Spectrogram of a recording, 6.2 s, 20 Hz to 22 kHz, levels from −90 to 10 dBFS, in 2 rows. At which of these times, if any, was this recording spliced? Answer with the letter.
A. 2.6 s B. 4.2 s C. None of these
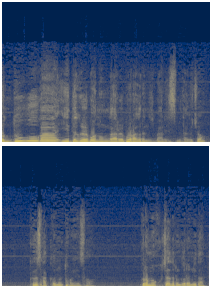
B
